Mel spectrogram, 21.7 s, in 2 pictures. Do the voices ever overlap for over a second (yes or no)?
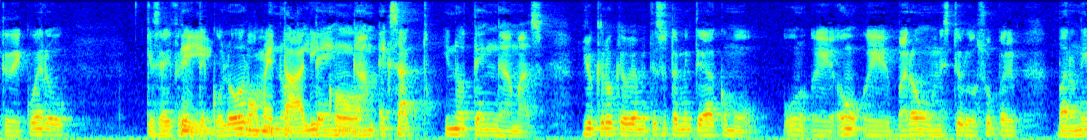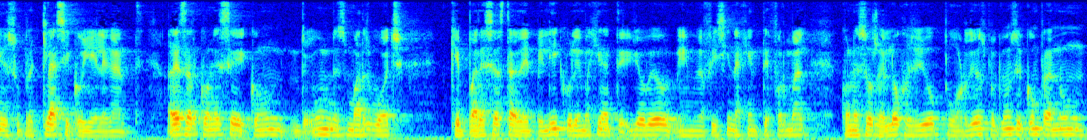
yes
